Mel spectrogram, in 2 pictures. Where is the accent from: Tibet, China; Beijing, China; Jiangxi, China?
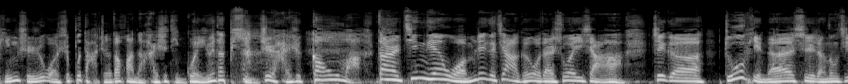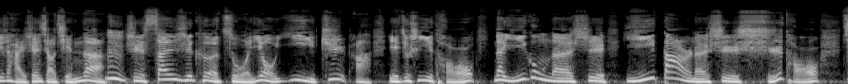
Beijing, China; 这应该说是我们北京人的一个习惯哈。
